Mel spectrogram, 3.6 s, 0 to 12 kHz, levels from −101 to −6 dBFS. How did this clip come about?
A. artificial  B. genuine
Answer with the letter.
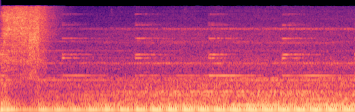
B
